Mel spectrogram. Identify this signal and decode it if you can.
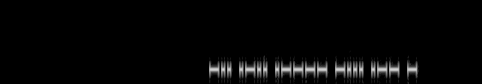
Morse code, heard as a keyed tone, about 40 wpm, 700 Hz. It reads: DL1BWT
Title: DXCC-100 Call Signs - 6 Characters - 40wpm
